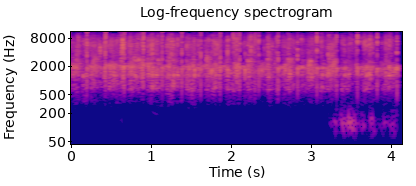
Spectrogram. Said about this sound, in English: To our guests, let's give them a round of applause.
